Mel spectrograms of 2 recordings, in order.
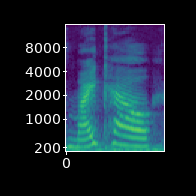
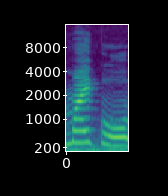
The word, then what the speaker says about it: Mikhael: Ayesha and Mikhael from this new season of Love During Lockup. I gotta hammer it into my head that his name is Mikhael, not Michael, because you guys already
